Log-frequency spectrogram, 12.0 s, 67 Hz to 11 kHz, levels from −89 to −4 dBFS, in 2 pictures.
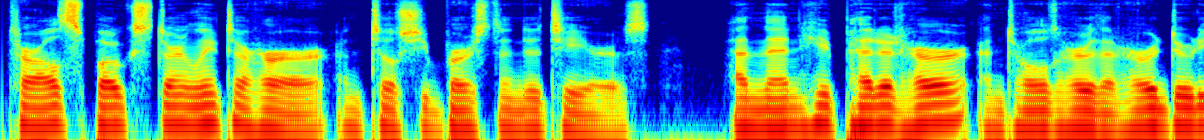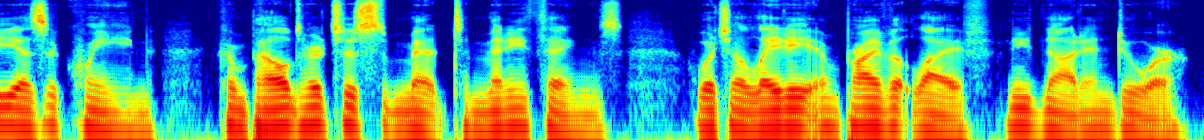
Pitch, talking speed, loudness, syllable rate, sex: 100 Hz, 200 wpm, -17 LUFS, 5.2 syllables/s, male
